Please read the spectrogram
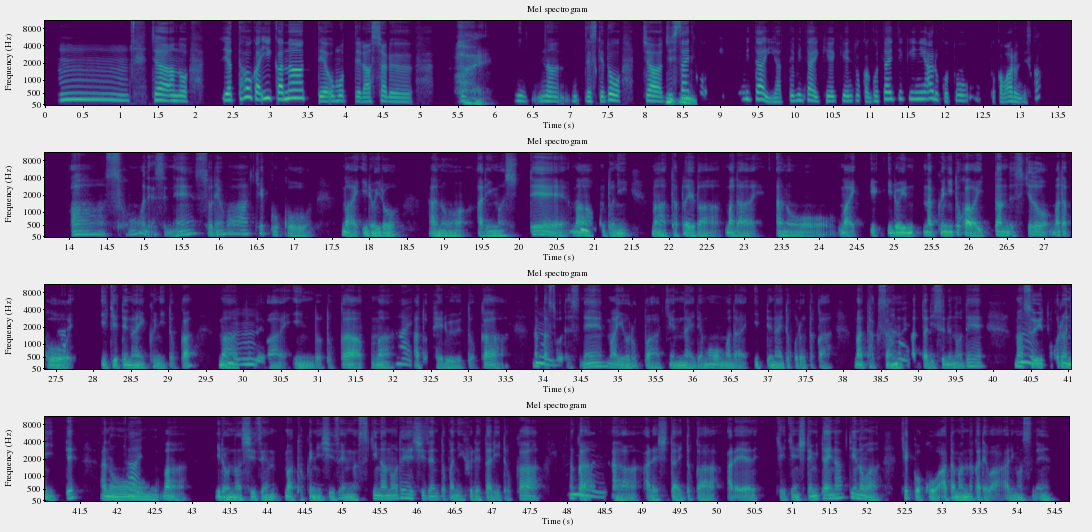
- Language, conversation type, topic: Japanese, advice, 将来の貯蓄と今の消費のバランスをどう取ればよいですか？
- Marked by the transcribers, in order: none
